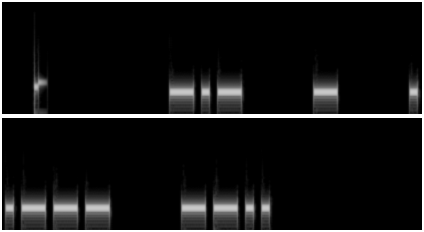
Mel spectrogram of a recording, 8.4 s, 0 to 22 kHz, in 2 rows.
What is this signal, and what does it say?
Morse code, heard as a keyed tone, about 15 wpm, spaced as for 9 wpm, 700 Hz. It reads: KT2Z
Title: USA Call Signs - 3x Character Spacing - 15wpm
